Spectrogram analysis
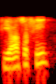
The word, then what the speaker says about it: Theosophy: Helena Blavatsky was the founding person of Theosophy, which is how you say that, the fusion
